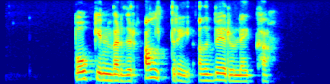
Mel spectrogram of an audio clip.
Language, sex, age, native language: Icelandic, female, 30-39, Icelandic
